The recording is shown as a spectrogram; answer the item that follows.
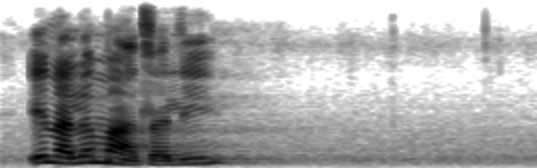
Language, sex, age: Northern Sotho, female, 20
